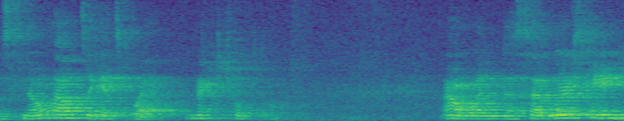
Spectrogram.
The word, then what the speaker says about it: Mechoopda: Mechoopda Indian tribe. Now I just want to let you know, Mechoopda is a pronunciation that was changed. The original way of saying the name is Mechoopda.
